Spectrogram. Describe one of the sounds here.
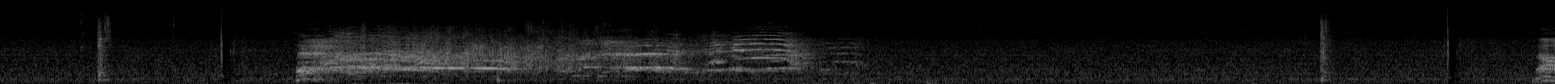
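An arrow thuds into a target.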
